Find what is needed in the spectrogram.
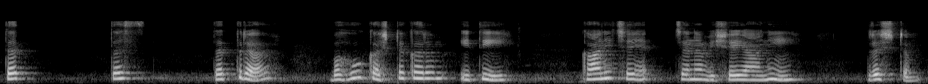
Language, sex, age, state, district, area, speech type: Sanskrit, female, 30-45, Karnataka, Udupi, urban, spontaneous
